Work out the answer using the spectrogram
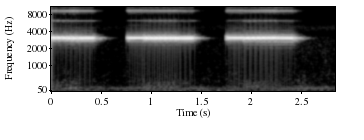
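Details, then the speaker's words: Two System Sensor Spectralert Classic horns (P121575 and P2475) on high volume: high shrill blasts in a steady three-pulse pattern, each about three-quarters of a second, slightly raspy like full-wave rectified though fed regular DC; horns sounding normally. "the alarm sounds like it's doing full wave rectifier which is fwr"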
